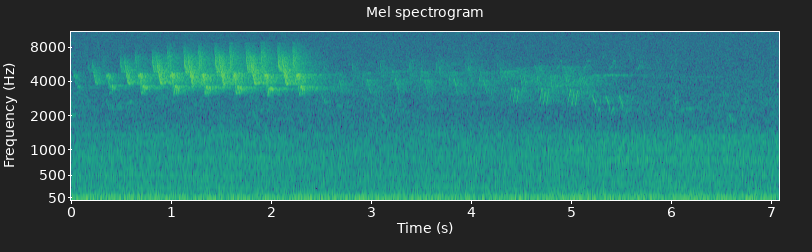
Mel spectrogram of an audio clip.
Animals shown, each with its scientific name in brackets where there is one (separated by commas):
Eastern Wood-Pewee (Contopus virens), Mourning Warbler (Geothlypis philadelphia), Ovenbird (Seiurus aurocapilla)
